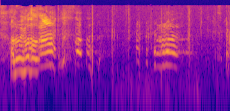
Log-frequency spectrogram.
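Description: Two high-pitched, wavering whimpering cries from a voice: a loud one right at the start and a shorter, fainter one near the end.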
